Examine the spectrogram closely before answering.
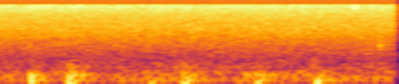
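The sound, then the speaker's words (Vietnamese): A pounding heartbeat sounds as six low, muffled thumps in a lub-dub rhythm, faint and heard alone. “Tim tôi đập thật mạnh.”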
